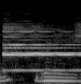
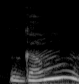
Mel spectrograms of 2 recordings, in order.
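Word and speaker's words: गं: ताकि आपकी सभी मनोकामनाएं गणेश जी शीघ्र आते शीघ्र पूर्ण ज़रूर करें। तो मंत्र है ओम गम गणपतये नमः। गम जो शब्द है उसे लोग गण भी बोल देते हैं, जो कि गलत है।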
